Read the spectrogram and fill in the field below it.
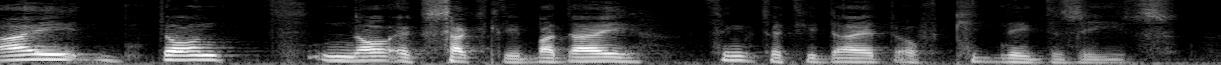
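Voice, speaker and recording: A medium-pitched man at a very slow pace, with lively intonation, long, frequent pauses, and big swings in loudness. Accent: Polish. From Poland. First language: Polish. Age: 70s. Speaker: Holocaust survivor. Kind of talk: oral history interview. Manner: halting, many fillers.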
